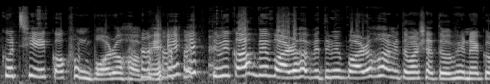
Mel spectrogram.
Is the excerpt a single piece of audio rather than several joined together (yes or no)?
no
